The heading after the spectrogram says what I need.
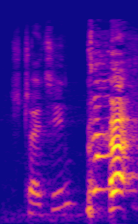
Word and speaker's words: Szczecin: How do you say that in Polish? Szczecin. There you go. It's funny. It sounds the same in English.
